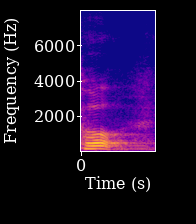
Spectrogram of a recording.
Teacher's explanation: ख। हम उच्चारण करते हैं ख, तो ख के साथ ह की ध्वनि हमें महसूस होती है आएगा नहीं लेकिन उसकी ध्वनि महसूस होगी, इसलिए ये महाप्राण है।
